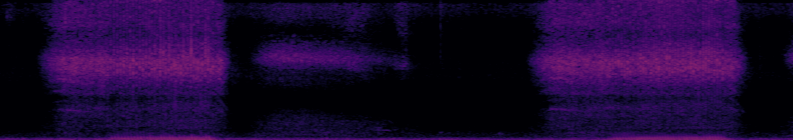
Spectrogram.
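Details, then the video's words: Snoring of Solaimy, a French Bulldog puppy, while she sleeps: two drawn-out, buzzing snores about four seconds apart, each swelling and fading, over a continuous low electrical-like hum. "RONQUIDO de un French Bulldog"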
